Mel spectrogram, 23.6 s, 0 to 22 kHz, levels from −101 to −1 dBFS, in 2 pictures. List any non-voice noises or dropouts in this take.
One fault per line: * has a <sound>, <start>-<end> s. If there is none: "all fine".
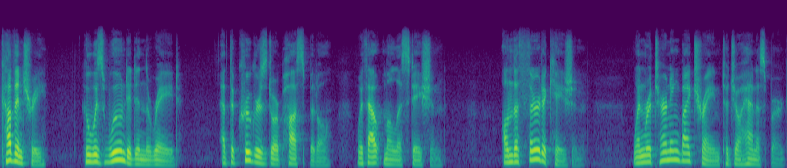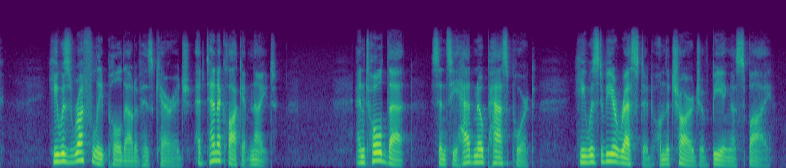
all fine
